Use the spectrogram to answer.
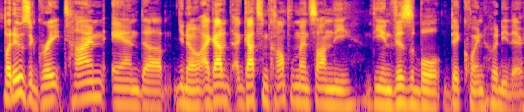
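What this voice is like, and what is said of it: Slightly hoarse, tired voice. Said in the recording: “I'm a little tired, and dare I say, slightly hungover. ... my voice may be a little bit hoarse.”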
